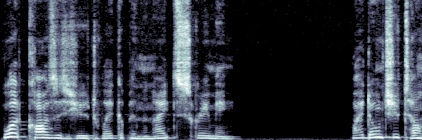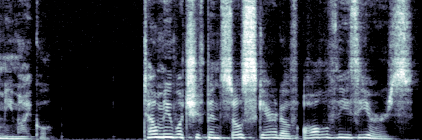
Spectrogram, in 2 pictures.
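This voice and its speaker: A woman voicing a calm male psychiatrist in a horror story, speaking softly in a dry, measured professional monotone. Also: mid-range voice, slightly rough, recorded from a distance. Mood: calm, coaxing. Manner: soft-spoken, measured monotone, formal. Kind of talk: acted horror story dialogue.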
